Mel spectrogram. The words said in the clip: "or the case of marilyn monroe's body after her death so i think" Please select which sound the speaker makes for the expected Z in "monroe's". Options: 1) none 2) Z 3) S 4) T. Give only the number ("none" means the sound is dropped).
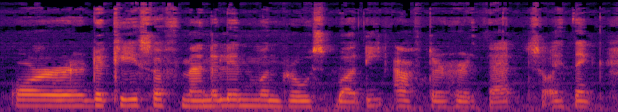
3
